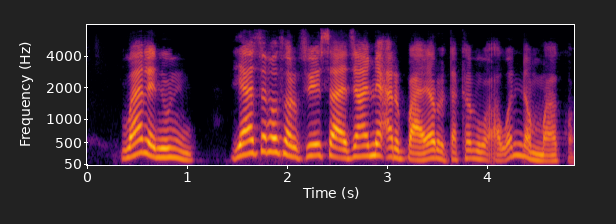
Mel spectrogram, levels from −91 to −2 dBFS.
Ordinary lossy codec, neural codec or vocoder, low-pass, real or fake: none; codec, 16 kHz, 1 kbps, FunCodec, trained on LibriTTS, 50 frames a second; 7.2 kHz; fake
